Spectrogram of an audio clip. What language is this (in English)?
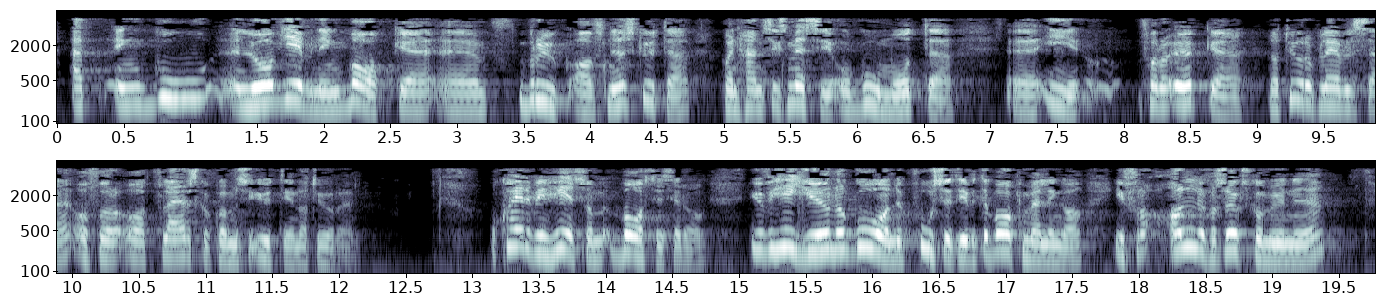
Norwegian Nynorsk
